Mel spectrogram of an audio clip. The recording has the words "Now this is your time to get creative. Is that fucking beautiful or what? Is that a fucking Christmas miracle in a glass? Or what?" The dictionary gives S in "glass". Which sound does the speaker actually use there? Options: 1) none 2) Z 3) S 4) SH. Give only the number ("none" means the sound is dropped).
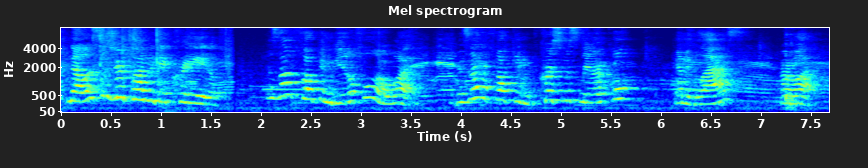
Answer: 3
